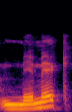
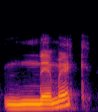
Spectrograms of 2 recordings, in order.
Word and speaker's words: Nimic: It's not Mimic. You keep saying it with an M. It's Nimic, with an N.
